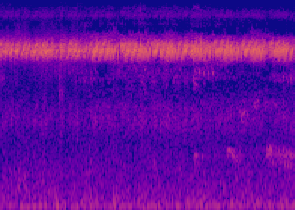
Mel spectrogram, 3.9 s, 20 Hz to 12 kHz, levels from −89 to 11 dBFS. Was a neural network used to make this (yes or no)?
no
